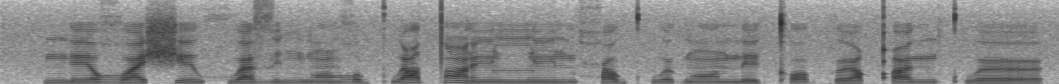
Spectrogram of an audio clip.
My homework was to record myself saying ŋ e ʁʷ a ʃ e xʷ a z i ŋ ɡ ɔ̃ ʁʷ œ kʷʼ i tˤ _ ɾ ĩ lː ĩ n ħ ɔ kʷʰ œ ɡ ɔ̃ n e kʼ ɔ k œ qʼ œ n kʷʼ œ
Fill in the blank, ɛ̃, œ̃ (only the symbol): œ̃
